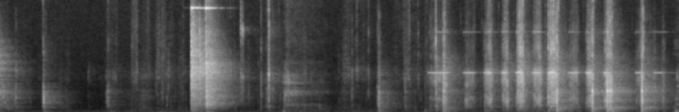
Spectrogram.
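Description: Small clicks and rustling from hands working on a scooter's wiring: a few scattered clicks and a short rustle about three seconds in, then a fast run of small clicks over the last four seconds.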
